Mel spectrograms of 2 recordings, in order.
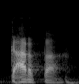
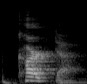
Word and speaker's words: carta: La última palabra y la más difícil: carta. No es carta ni carta. Esta r que va antes de una t es una de las más difíciles para los estudiantes. Es una r simple como en pero.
